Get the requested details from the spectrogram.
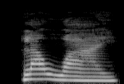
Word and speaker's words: เหล้าไวน์: It's pronounced with a falling tone followed by a middle tone. Say wine. – Lao wai.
